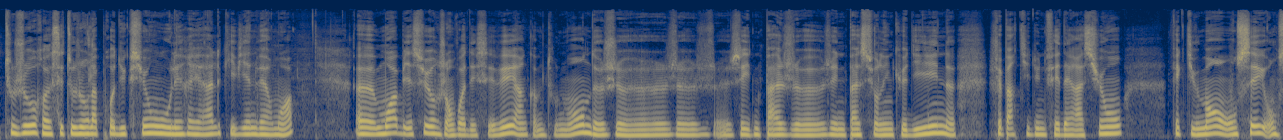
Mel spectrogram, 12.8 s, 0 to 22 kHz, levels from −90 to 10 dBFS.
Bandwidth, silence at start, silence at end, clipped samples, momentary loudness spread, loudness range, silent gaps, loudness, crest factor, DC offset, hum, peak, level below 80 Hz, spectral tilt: 16.5 kHz; 0.05 s; 0 s; under 0.1%; 8 LU; 2 LU; none; -15 LUFS; 12 dB; under 0.1%; none; -2 dBFS; -54 dBFS; -5.5 dB/octave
